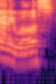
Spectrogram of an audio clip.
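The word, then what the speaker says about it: Fani Willis: Yeah, Fannie Willis.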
